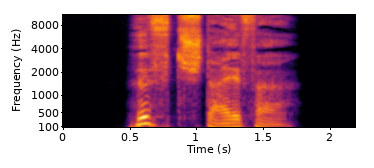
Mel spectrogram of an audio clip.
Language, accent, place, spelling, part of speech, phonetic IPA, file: German, Germany, Berlin, hüftsteifer, adjective, [ˈhʏftˌʃtaɪ̯fɐ], De-hüftsteifer.ogg
- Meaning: 1. comparative degree of hüftsteif 2. inflection of hüftsteif: strong/mixed nominative masculine singular 3. inflection of hüftsteif: strong genitive/dative feminine singular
